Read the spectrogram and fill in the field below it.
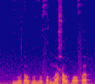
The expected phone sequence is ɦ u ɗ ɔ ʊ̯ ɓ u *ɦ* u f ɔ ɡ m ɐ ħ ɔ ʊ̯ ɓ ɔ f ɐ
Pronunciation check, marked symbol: correct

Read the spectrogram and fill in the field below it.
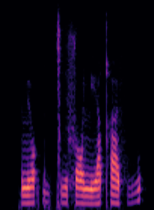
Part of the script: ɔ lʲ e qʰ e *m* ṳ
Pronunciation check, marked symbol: incorrect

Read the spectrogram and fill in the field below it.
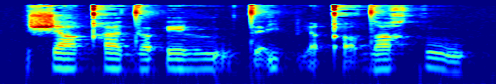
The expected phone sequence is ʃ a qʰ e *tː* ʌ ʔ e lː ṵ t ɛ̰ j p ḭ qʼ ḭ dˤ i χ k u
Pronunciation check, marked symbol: incorrect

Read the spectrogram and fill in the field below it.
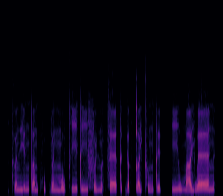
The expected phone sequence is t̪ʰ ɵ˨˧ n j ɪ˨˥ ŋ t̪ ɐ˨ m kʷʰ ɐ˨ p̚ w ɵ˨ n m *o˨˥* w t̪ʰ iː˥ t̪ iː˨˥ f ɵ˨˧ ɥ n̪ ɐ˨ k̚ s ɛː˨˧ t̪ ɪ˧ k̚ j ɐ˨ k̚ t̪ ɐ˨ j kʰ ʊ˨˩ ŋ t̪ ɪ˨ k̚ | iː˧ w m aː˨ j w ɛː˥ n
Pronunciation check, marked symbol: correct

